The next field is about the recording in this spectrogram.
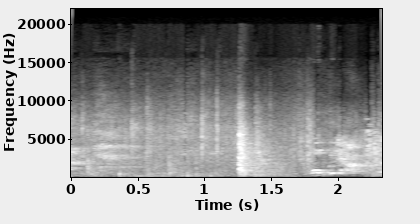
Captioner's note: laughing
